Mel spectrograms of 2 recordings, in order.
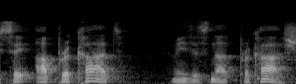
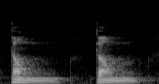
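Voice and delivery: spaced, resonant "dum" thumps; imitated stick thuds. Teacher imitating the stick on morning walk tapes, measured thuds. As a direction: voice each knock of a walking stick. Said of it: "His stick is hitting the ground".

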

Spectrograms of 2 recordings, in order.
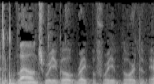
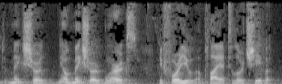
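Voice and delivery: put-on higher, sweet little boy voice; sweet child Krishna; 5 semitones higher, 4 dB louder than usual. Little boy Krishna teases the demon, sweet and higher. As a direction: coax him like an innocent child. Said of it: "in a very sweet voice and a high-pitched voice of a child".

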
